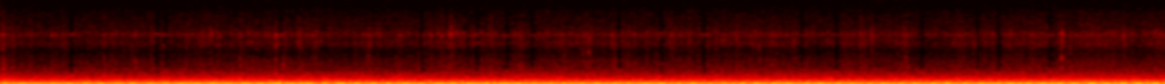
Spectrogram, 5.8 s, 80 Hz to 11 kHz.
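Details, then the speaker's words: Left wheel bearing worn, still unrepaired, for weeks mistaken for an engine knock. Deep steady droning hum while driving at 55 on wet, slick roads, loud and constant over road noise. Turning right loads the left wheel, and the noise grows louder with speed. "I turn right because it puts the pressure on the left wheel so I mean it's my left wheel bearing that's bad"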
